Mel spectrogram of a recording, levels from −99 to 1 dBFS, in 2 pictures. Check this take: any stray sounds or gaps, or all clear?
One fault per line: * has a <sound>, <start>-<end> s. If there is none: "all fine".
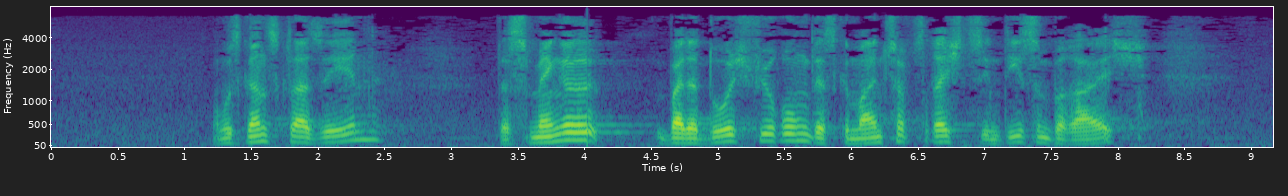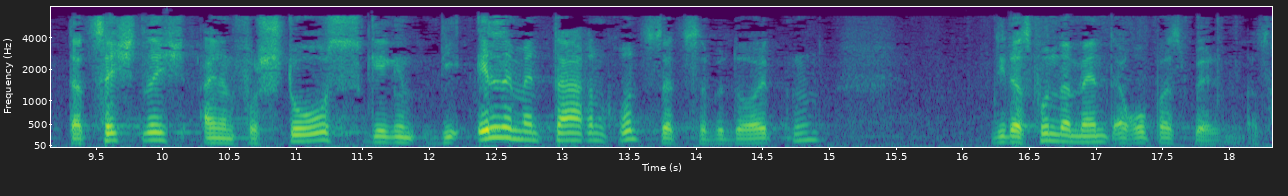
all fine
